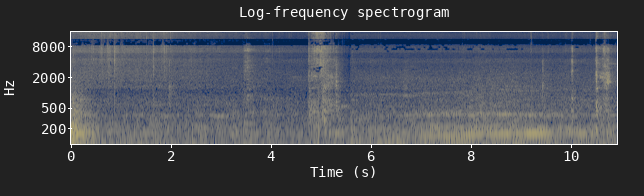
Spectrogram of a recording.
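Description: Oil sizzling on a hot iron tawa as a paratha fries in it after being brushed with oil, with small crackles throughout and a brief louder burst of noise about five seconds in.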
